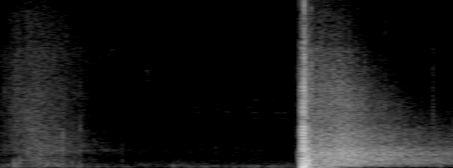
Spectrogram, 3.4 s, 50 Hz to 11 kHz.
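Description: A single sharp, loud 9mm+P Corbon Glaser Safety Slug pistol shot from a 5-inch barrel into clear ballistics gel, a sudden crack followed by a long fading ring, preceded by faint background noise.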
